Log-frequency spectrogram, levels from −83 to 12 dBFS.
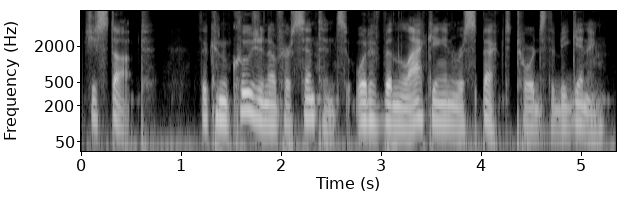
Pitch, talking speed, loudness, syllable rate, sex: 100 Hz, 180 wpm, -18 LUFS, 5.5 syllables/s, male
